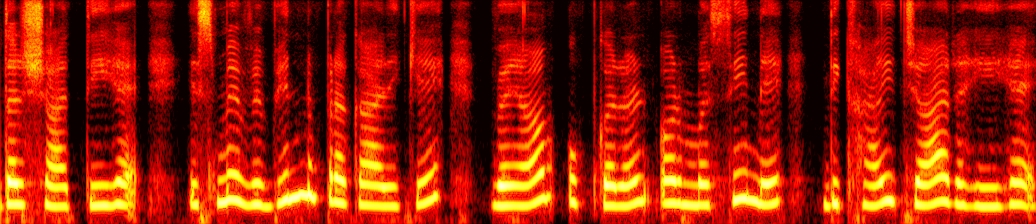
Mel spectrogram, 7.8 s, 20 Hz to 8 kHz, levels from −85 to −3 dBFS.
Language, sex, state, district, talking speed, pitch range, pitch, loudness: Hindi, female, Chhattisgarh, Raipur, 110 wpm, 275-315 Hz, 290 Hz, -18 LUFS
